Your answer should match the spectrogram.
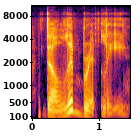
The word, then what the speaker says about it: deliberately: really good swill swell deliberately we don't say the middle eer here deliberately get rid of this e right there and then you have the bur together deliberately and you hold the t and you don't release the air flow T so you just go from the T to the L deliberately deliberately drop the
